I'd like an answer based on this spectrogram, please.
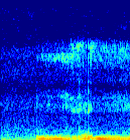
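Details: French Bulldog named Milo asleep on a bed, giving a low, droning snore with a rough, wavering tone that swells and dips over about one and a half seconds in a quiet room.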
